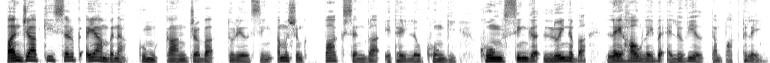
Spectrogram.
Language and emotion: Manipuri, neutral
